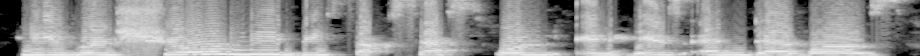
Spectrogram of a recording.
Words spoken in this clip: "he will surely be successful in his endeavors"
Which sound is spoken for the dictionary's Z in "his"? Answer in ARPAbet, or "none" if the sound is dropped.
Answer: Z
